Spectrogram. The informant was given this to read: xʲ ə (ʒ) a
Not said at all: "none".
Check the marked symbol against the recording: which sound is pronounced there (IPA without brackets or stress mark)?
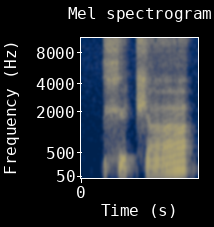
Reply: t͡ʃ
